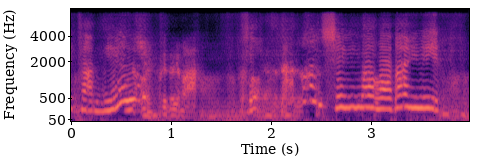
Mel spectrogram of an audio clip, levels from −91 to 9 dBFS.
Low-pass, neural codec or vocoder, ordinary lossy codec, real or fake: 7.2 kHz; codec, 16 kHz, 0.5 kbps, FreqCodec, smaller model; none; fake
